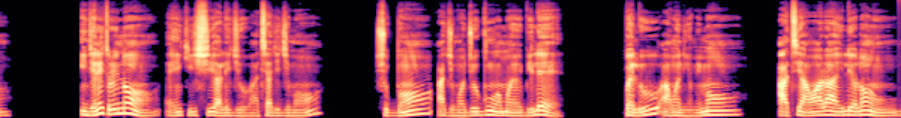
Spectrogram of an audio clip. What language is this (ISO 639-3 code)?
yor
